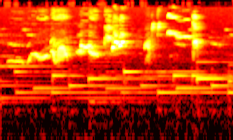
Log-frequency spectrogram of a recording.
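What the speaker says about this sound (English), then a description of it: "Bird calls," Jungle birds squawk and chirp in short, rising calls over a steady tonal background, several bursts spread across a few seconds at moderate loudness.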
